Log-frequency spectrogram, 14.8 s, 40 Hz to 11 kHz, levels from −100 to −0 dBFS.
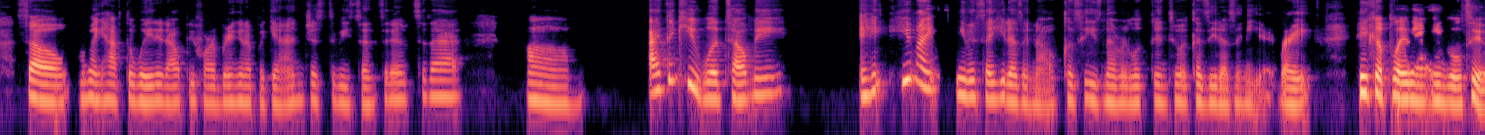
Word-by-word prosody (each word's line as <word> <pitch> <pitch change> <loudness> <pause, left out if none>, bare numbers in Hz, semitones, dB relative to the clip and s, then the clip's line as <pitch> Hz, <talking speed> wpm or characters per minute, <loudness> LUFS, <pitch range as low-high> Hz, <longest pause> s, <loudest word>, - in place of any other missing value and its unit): so 165 -5 +4
I 175 - -6
might 180 -3 -2
have 165 -1 -5
to 170 - -3
wait 160 0 -1
it 165 - -3
out 155 0 -6
before 165 -2 -8
I - - -6
bring 160 +1 -5
it 160 - -3
up 155 -1 -10
again 150 +2 -8
just 165 0 -10
to - - -11
be 155 -1 -7
sensitive 155 +4 -8
to 200 - -11
that. 195 0 -4 0.7
Um, 155 -3 -3 0.7
I 235 +2 +6
think 395 +9 -1
he 335 -8 +5
would 180 -4 +2
tell 175 -1 +2
me. 220 +4 -4 0.7
He 210 +5 0
he 390 +2 +6
might 315 -9 +3 0.2
even 195 -2 +2
say 180 -3 0
he 190 +2 -1
doesn't 155 -3 -1
know 140 +2 -8
'cause 165 -2 -6
he's 170 -3 -5
never 155 -1 -3
looked 155 +1 -6
into 160 +1 -5
it 155 -1 -6
'cause 160 -3 -3
he 155 - -2
doesn't 150 0 -5
need - - -9
it, - - -14
right? 140 0 0 0.4
He 230 0 +10
could 225 -3 +6
play 190 -4 +8
that 165 -2 +2
angle 155 -2 +3
too. 145 -2 +4
165 Hz, 215 wpm, -23 LUFS, 155-195 Hz, 0.7 s, He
